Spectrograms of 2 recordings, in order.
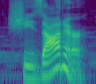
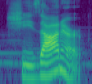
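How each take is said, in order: First: The words run smoothly together. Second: The same.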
